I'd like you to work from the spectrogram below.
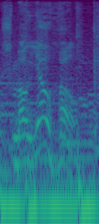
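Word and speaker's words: Schmoyoho: Shmo Yoho, accent on the yo.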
